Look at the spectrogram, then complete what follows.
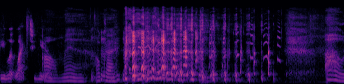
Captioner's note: laughter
